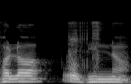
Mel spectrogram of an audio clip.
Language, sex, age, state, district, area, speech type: Odia, male, 30-45, Odisha, Nuapada, urban, spontaneous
